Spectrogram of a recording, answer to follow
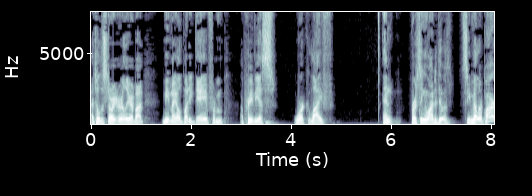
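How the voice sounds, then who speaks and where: A man with a fairly high pitch, lively intonation and an animated tone in an Upper Midwest accent, at a moderate pace with long, frequent pauses against a quiet background. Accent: Upper Midwest American. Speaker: radio talk show host. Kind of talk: radio talk show. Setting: studio.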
